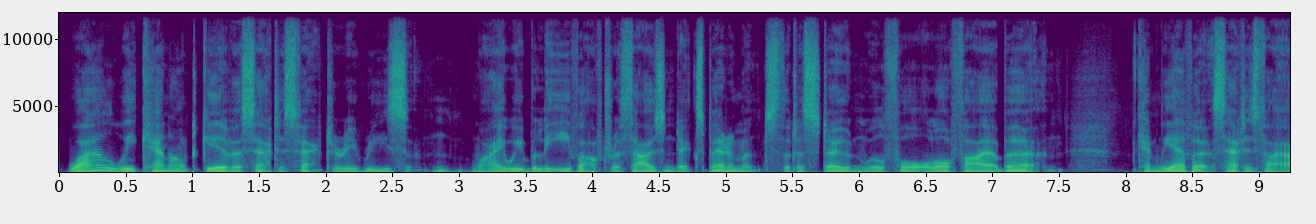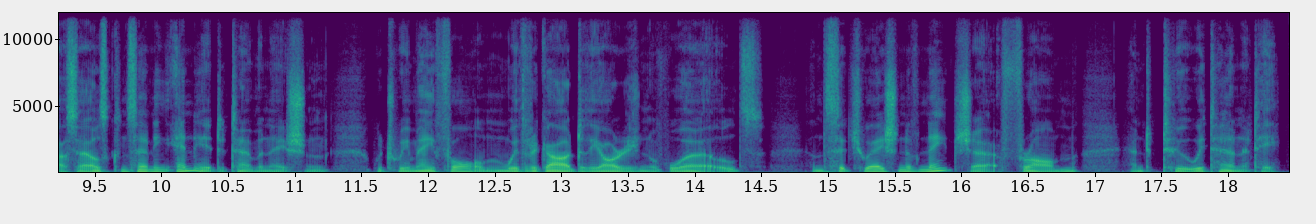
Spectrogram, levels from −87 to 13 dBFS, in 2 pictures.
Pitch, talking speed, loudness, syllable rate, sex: 90 Hz, 165 wpm, -19 LUFS, 5.2 syllables/s, male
